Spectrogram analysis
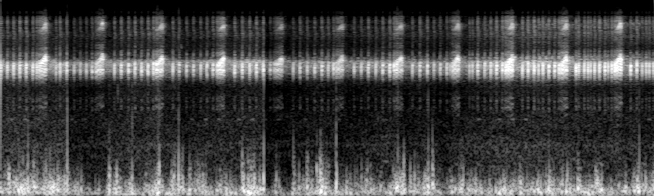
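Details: July summer cicada recorded in Japan, its shrill high buzz throbbing in regular pulses about twice per second, with loud low-pitched rumble and knocks running underneath.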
